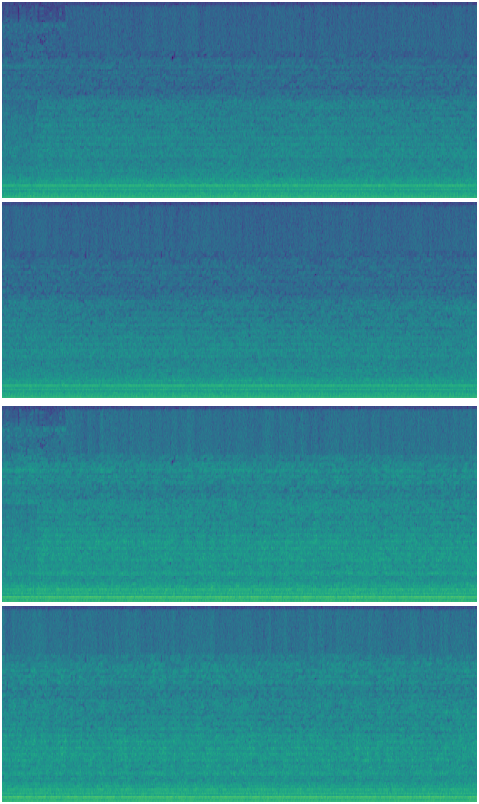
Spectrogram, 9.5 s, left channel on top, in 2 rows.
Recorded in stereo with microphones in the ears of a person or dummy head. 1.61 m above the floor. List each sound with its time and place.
0.0 s a machine running: 50° right (ahead or behind), 1.2 m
